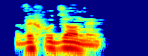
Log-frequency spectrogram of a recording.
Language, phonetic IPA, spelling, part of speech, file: Polish, [ˌvɨxuˈd͡zɔ̃nɨ], wychudzony, adjective / verb, Pl-wychudzony.ogg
